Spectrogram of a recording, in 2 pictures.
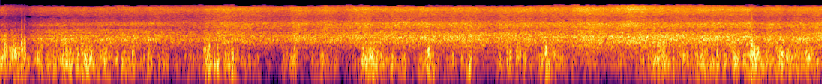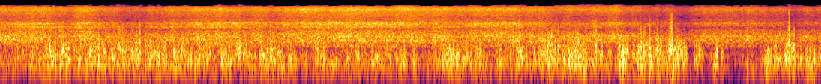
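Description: Electric multiple unit passing beneath at speed, a steady rush of wheels on rail, with wind buffeting the microphone.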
